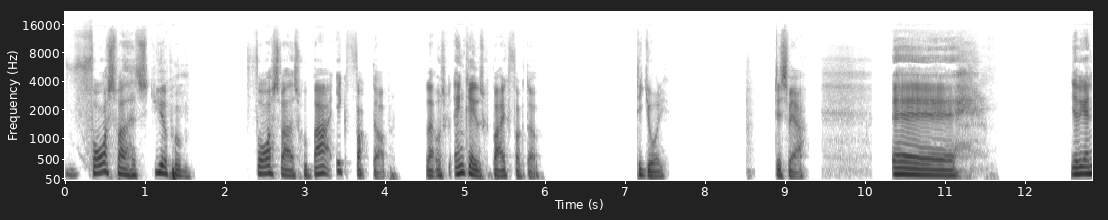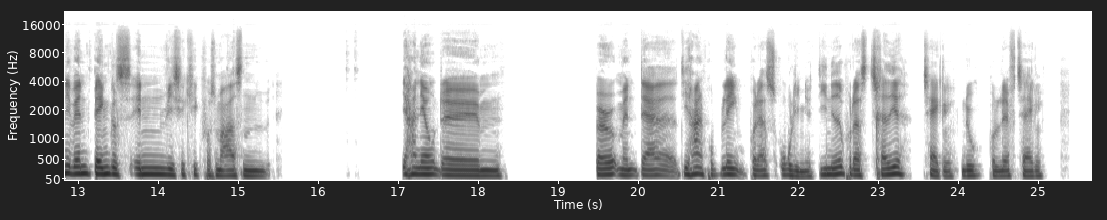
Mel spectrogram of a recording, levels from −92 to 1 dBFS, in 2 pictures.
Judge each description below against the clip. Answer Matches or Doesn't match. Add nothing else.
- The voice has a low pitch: Matches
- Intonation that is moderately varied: Matches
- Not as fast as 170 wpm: Matches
